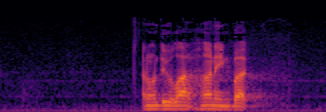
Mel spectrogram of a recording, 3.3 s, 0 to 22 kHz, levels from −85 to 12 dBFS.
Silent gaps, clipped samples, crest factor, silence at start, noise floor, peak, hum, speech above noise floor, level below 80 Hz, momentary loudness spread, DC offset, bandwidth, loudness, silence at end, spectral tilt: none; under 0.1%; 22 dB; 1.4 s; -54 dBFS; -4 dBFS; none; 32 dB; -58 dBFS; 9 LU; under 0.1%; 11.5 kHz; -23 LUFS; 0.6 s; -6 dB/octave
